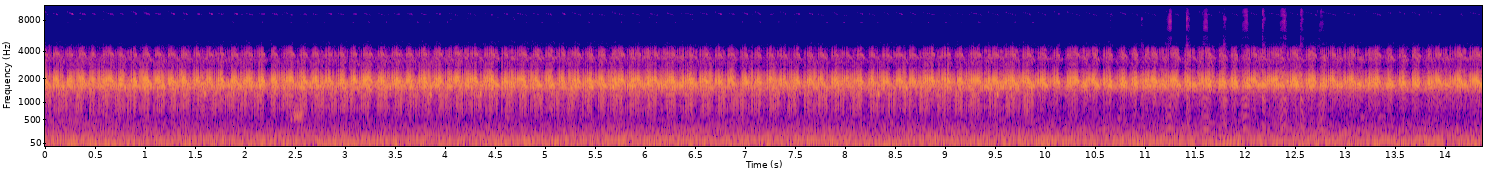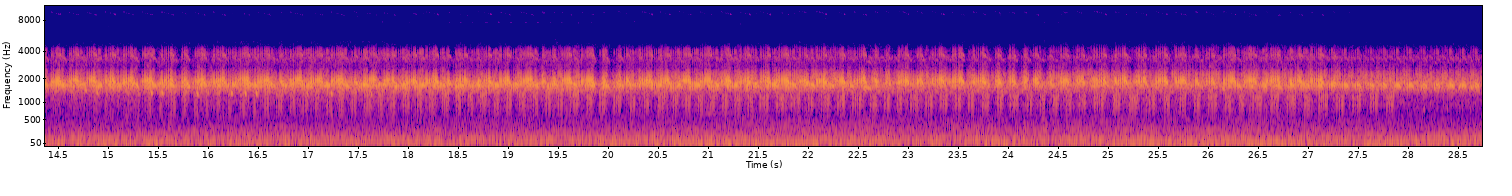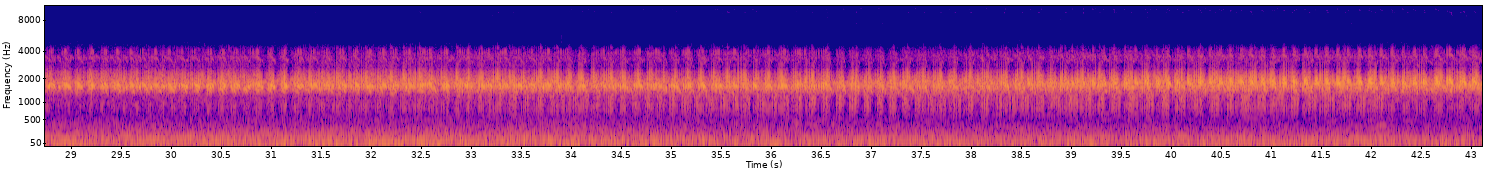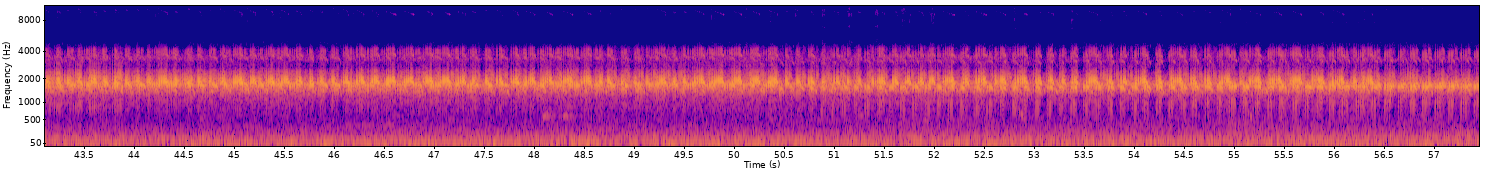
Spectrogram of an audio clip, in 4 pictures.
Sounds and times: Frogs sound 0.0 - 57.4
Traffic Sound 9.0 - 14.4

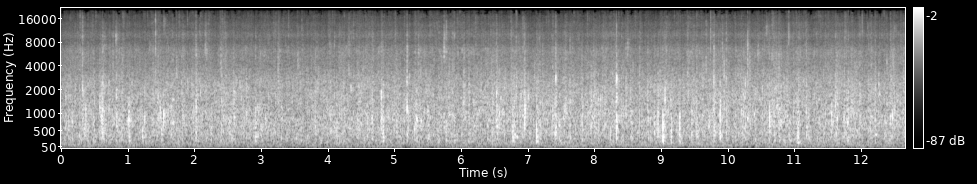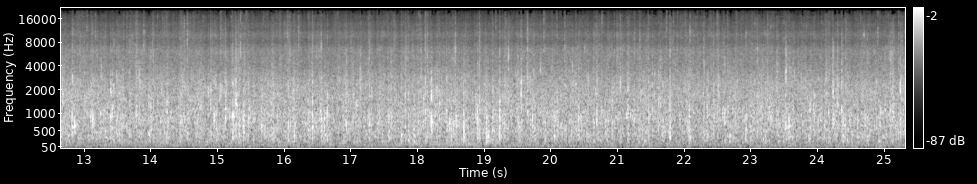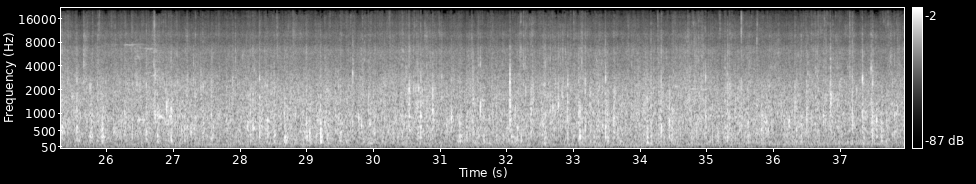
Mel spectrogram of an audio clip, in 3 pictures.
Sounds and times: Light rain in a field of bananas trees 0.0 - 37.9

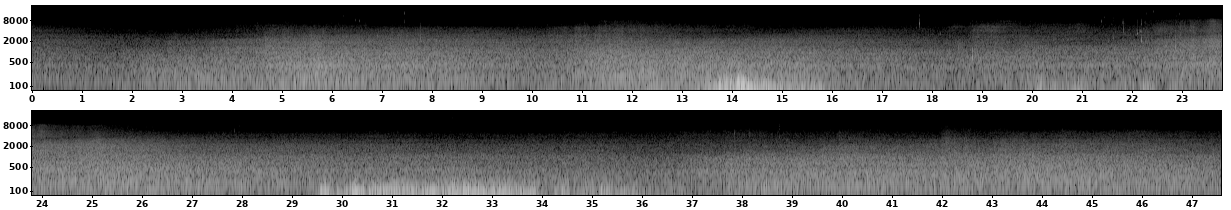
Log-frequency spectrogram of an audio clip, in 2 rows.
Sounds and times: waves of Pacific 0.0 - 47.5

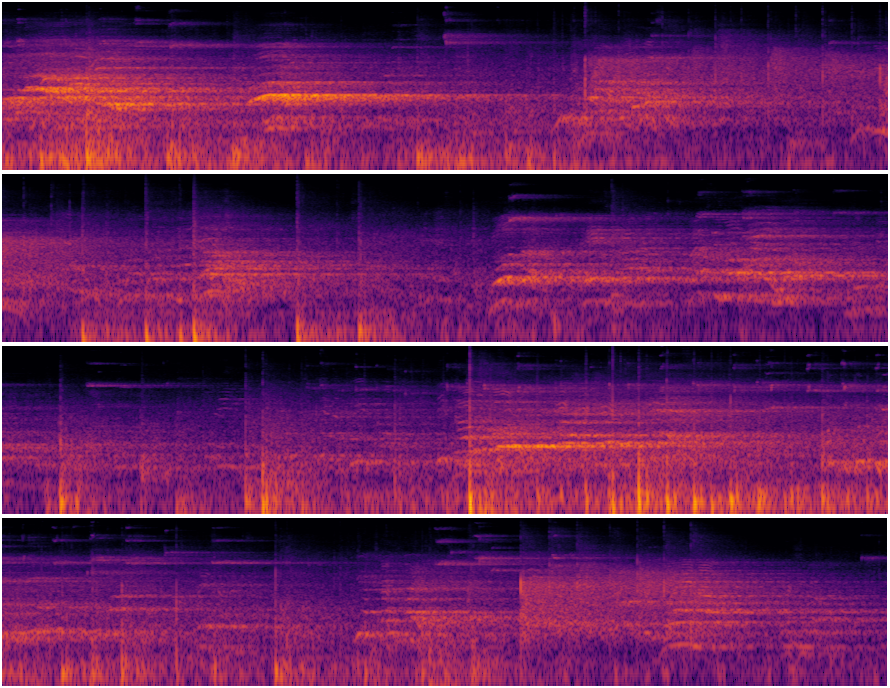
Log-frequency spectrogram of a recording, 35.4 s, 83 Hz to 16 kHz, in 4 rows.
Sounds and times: shoe squeaking 0.0 - 3.1
Children playing football 0.0 - 7.0
shoe squeaking 3.8 - 5.6
shoe squeaking 13.8 - 32.4
Children playing football 18.3 - 33.9
shoe squeaking 35.1 - 35.4

